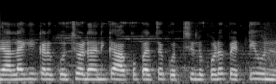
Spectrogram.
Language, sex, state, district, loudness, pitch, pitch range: Telugu, female, Telangana, Adilabad, -16 LUFS, 235 Hz, 230-245 Hz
